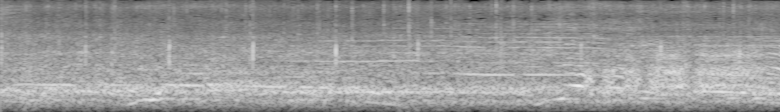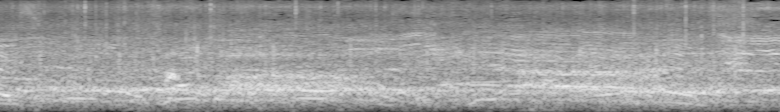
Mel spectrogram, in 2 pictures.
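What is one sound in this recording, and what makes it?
A large crowd of men sings and chants loudly in a stadium.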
